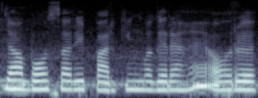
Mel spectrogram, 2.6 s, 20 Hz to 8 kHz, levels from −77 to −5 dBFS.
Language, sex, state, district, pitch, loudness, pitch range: Hindi, female, Chhattisgarh, Raipur, 205 Hz, -16 LUFS, 200-215 Hz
